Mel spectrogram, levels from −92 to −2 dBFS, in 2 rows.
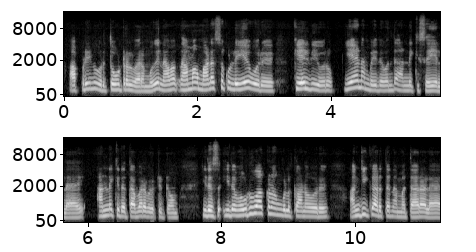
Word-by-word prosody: அப்படின்னு 215 +6 -2
ஒரு 180 - -4
தோற்றல் 205 -1 +2
வரும்போது 160 +3 +1
நம 195 +4 +2 0.2
நம்ம 225 +5 +3 0.2
மனசுக்குள்ளேயே 245 0 +2
ஒரு 190 -4 +1 0.5
கேள்வி 235 -2 +4
வரும். 180 -1 -5 0.3
ஏன் 275 +2 +1
நம்ப 225 -7 -5
இத 180 - -4
வந்து 180 - -5
அன்னைக்கு 175 -1 -8
செய்யல? 165 -2 0 0.5
அன்னைக்கு 210 +2 -1
இத 180 - +3
தவற 185 +2 +2
விட்டுட்டோம். 150 -2 -5 0.4
இத 205 - +6
செ - - 0
இத 220 - +2 0.2
உருவாக்குனவங்களுக்கான 235 -9 +1
ஒரு 170 0 +1 0.5
அங்கீகாரத்த 215 -3 +1
நம்ம 170 -2 -5
தரல. 160 -1 +3
200 Hz, 150 wpm, -21 LUFS, 175-230 Hz, 0.5 s, இத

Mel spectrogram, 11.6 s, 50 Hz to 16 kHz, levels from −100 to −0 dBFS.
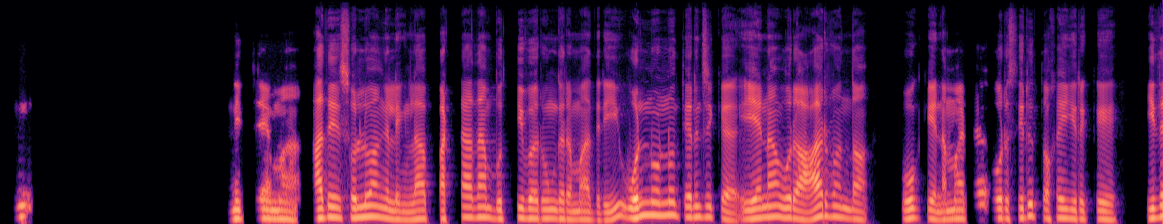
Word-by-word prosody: ம். 175 +1 -1 2.1
நிச்சயமா. 140 -1 +1 0.3
அது 160 +3 +4 0.2
சொல்லுவாங்க 170 +1 +3
இல்லைங்களா? 135 +1 0 0.2
பட்டா 140 +4 -1
தான் 165 -2 +2
புத்தி 145 +3 -2
வருங்கிற 145 -2 +1
மாதிரி, 120 -1 -3 0.2
ஒண்ணு 200 +6 +5
ஒண்ணும் 200 -1 0
தெரிஞ்சுக்க. 170 -2 -1 0.3
ஏன்னா, 165 +3 +2
ஒரு 150 -3 +3 0.2
ஆர்வம் 170 -3 +1
தான். 130 -2 -3 0.4
ஓகே, 150 -1 -1
நம்மகிட்ட 145 +5 -2 0.2
ஒரு 150 - +1
சிறு 155 +4 0
தொகை 145 +2 -1
இருக்கு. 140 0 -2 0.5
இத 160 +3 +2
150 Hz, 125 wpm, -22 LUFS, 140-170 Hz, 2.1 s, ஒண்ணு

